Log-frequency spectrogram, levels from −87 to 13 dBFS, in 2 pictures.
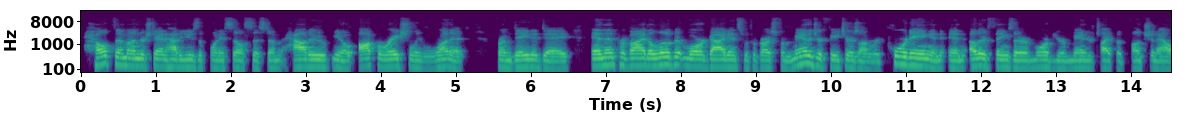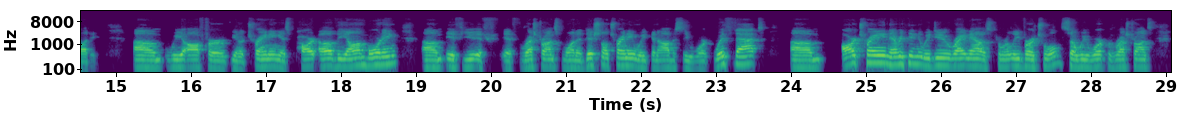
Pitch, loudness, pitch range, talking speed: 125 Hz, -18 LUFS, 120-140 Hz, 190 wpm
